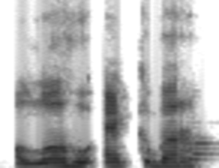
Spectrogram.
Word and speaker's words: Allahu Akbar: A iu jangan sampai ee coba kita sering dengar ada yang dia imam atau azan. Allahu akbarah hu ek bacanya e. Allahu akbar harusnya Allahu Akbar.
